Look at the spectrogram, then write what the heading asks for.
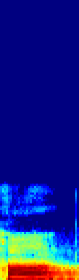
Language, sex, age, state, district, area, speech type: Odia, male, 30-45, Odisha, Puri, urban, read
